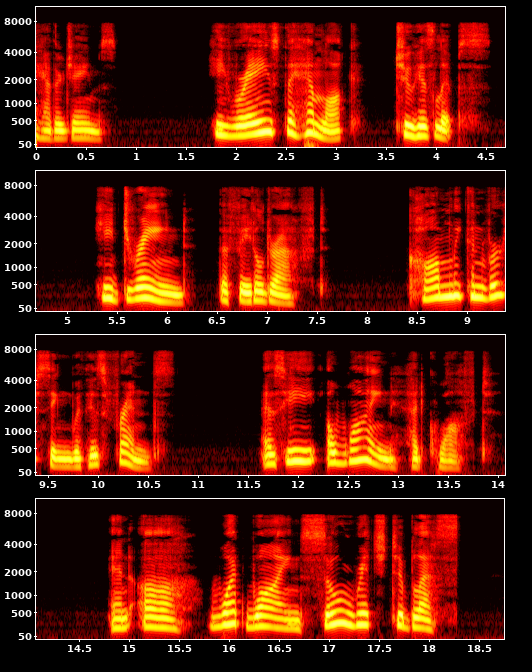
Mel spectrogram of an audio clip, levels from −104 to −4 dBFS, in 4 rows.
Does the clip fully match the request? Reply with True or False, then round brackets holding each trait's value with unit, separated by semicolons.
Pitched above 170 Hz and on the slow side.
True (190 Hz; 110 wpm)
